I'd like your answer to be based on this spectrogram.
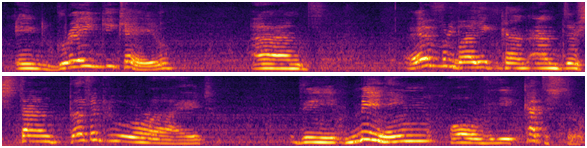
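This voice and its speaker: A woman's medium-pitched voice at a very slow pace with lively intonation, amid noticeable background noise and audible room echo. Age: 90s. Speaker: genocide survivor and author. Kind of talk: interview. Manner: halting.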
